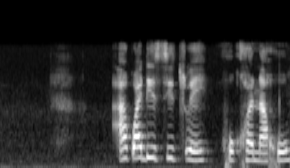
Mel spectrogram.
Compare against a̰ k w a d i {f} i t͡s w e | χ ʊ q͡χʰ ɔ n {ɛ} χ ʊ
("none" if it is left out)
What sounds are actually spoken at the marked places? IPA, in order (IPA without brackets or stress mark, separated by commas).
s, a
